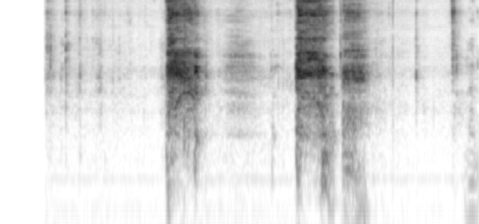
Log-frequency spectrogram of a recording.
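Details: An adult man gives three short, harsh, dry-sounding coughs, one then a pair, in a quiet room; acted coughing.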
